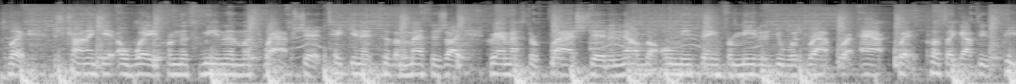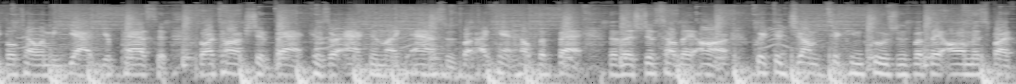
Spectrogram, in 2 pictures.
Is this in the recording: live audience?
no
